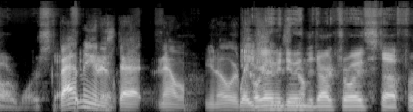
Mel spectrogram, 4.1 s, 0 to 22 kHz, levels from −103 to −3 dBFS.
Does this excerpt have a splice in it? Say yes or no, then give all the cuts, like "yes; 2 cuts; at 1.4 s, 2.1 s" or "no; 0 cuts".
yes; 2 cuts; at 1.2 s, 2.4 s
